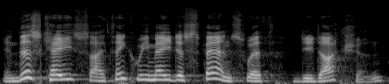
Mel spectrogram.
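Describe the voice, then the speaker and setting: A man acts out a cool, superior male detective for a live radio play. His voice sits a little high. He speaks in formal, deliberate sentences with a dry, commanding air. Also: sing-song, fairly bright tone, heavily acted. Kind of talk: 1940s radio mystery acting, performed live.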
